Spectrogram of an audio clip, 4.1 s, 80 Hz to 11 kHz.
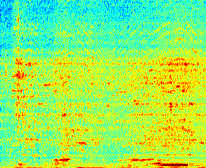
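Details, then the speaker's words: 1999 Volkswagen Beetle automatic, shifter in D: engine surges and falls back in loose bursts, revving freely as the transmission intermittently drops into neutral and won't move the car; it also slips in third. "se sigue neutralizando ahí estoy en D acá me está marcando d y no quiere avanzar"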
